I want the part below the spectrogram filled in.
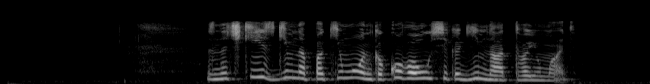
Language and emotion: Russian, angry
